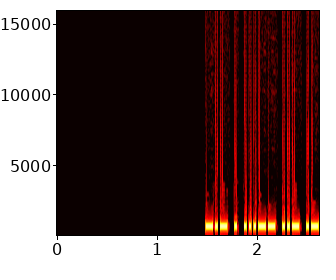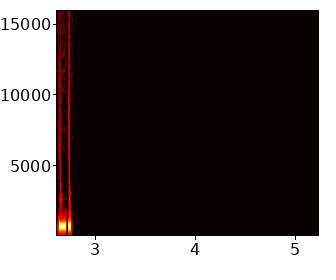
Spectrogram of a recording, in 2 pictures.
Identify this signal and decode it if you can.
Morse code, heard as a keyed tone, about 51 wpm, 690 Hz. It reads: KE3UP
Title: USA Call Signs - 5 Characters - Repeated 3x - 50wpm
